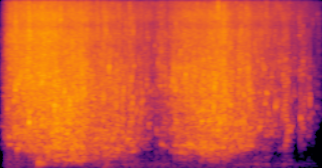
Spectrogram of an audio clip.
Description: Liquid Water Water Splash Wave Two Waves

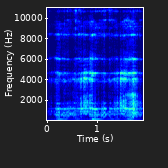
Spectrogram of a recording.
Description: Glass Roll Beer Bottle And Test Tube; Crashes

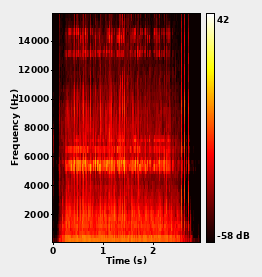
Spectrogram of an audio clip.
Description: Foley Toy Rattle And Vibrate

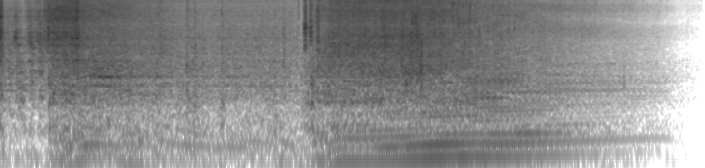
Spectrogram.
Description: Auto Buick Start Up Drive Off Fast; Transportation

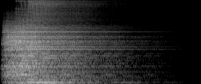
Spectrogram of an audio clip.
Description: Transition Metallic Blast; Production Element

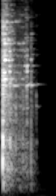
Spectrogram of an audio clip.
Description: Impact Ceramic Debris Hit By Plastic Tube; Impacts

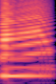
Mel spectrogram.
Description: Multimedia Internet CD-Rom Flash Hi-Tech

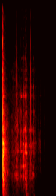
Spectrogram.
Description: Pick Axe Hit Concrete, weapons; AdobeCC

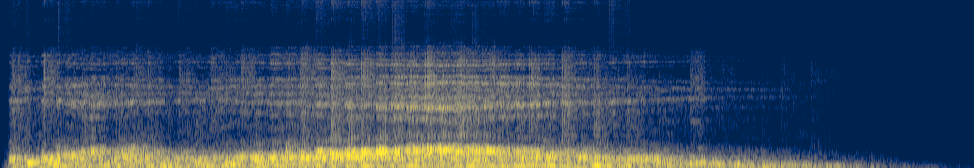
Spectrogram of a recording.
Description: Production Element Title Transition Liquid

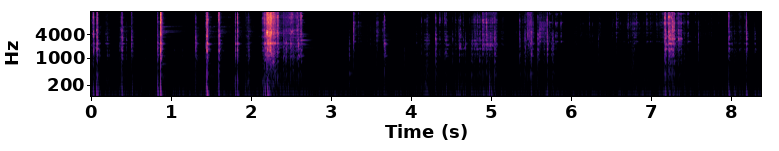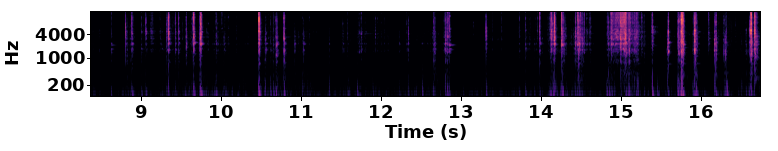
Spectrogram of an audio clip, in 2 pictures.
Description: Industry Tool Gun Staple Gun Loading

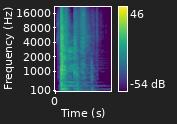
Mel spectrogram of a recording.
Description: Impact Tire Fall On Cement; Impacts

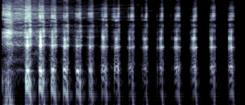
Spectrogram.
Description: Horror Scary Human Male Laugh Evil Villain Laugh

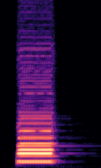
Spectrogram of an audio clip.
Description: Chevy Trailblazer Honk Horn Short; transportation

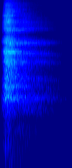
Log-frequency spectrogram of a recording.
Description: Human Female Sigh

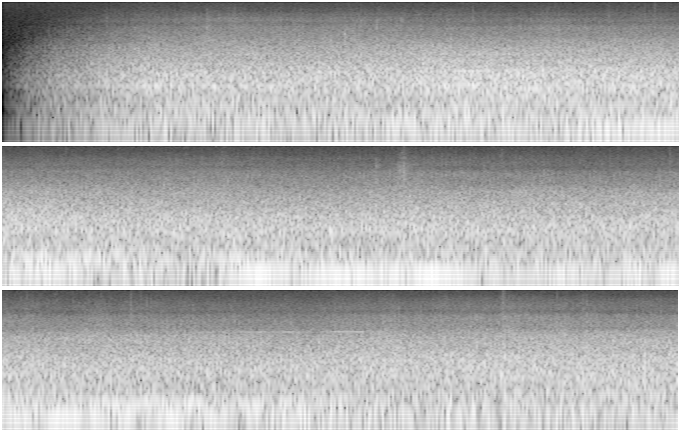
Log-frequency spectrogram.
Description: Ambience Traffic From Above; AdobeCC

